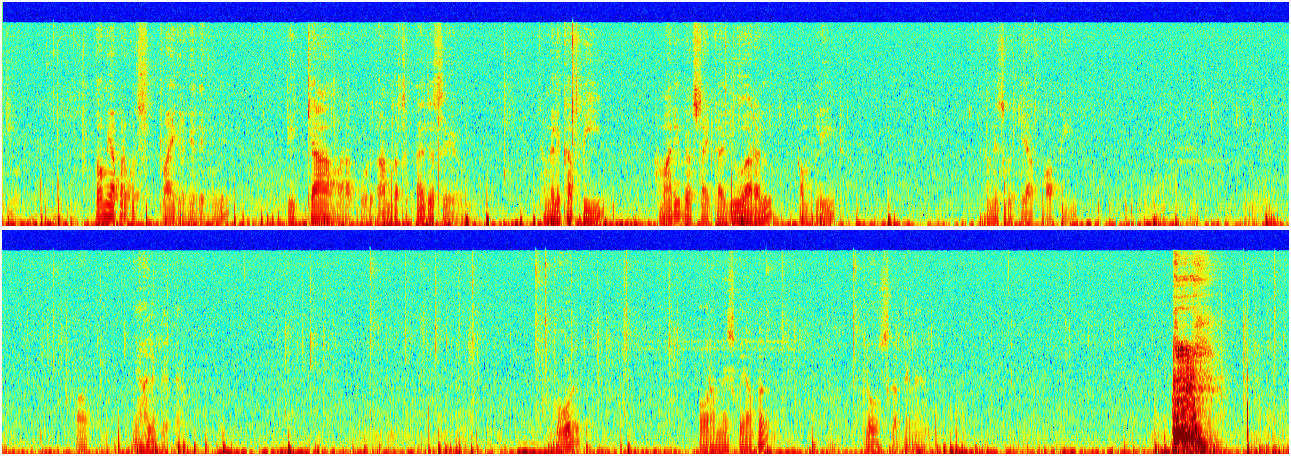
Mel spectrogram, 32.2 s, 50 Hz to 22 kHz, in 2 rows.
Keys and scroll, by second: 0.9 alt+Tab, 12.9 ctrl+c, 17.2 ctrl+v, 31.2 ctrl+s, 31.6 alt+Tab.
